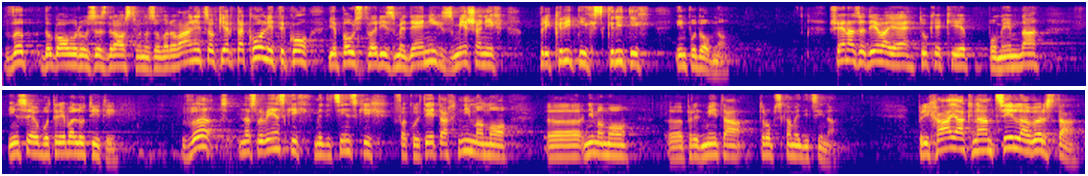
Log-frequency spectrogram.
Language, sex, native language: Slovenian, male, Slovenian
